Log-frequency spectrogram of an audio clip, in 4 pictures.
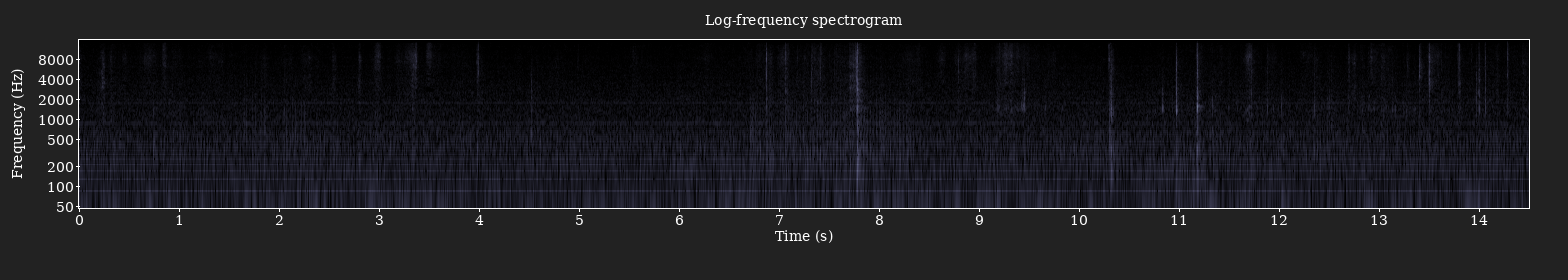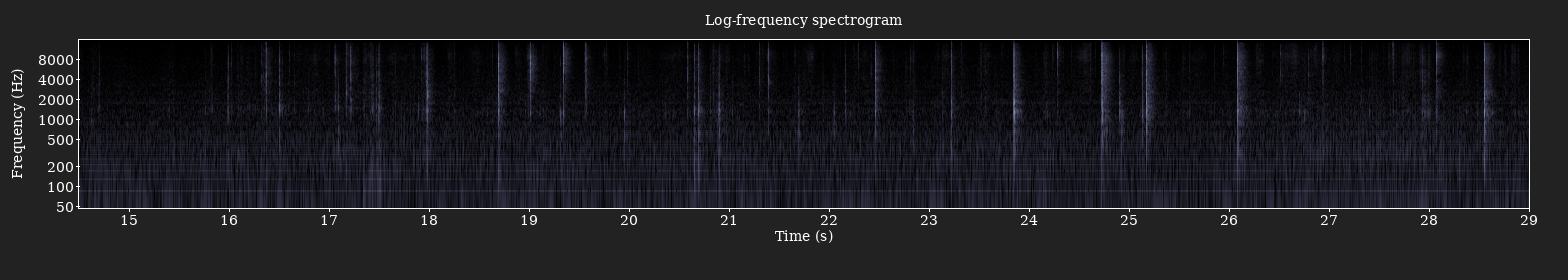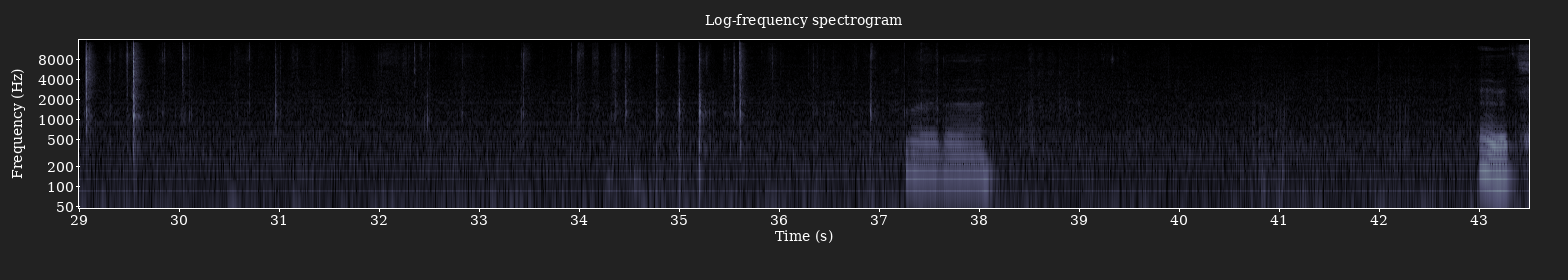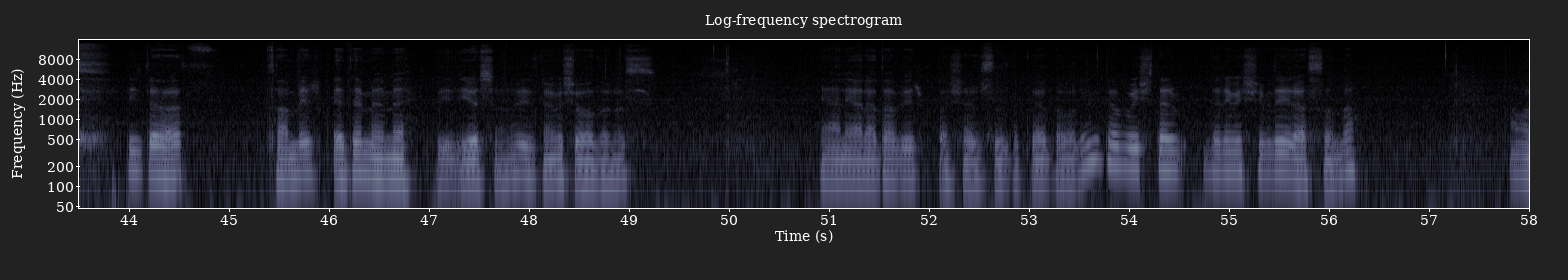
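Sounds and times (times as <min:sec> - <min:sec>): clicks and snips of taping: 0:15.8 - 0:25.4, 0:27.6 - 0:30.2.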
